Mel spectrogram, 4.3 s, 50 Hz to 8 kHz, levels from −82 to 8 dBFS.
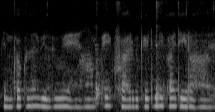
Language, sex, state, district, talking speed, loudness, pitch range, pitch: Kumaoni, female, Uttarakhand, Uttarkashi, 180 wpm, -34 LUFS, 200-215 Hz, 205 Hz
